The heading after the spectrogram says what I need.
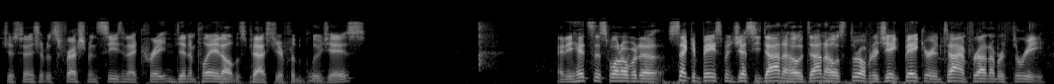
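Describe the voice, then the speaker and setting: A man does live radio baseball play-by-play in a very bright, forceful voice. His pitch sits in the middle, and he delivers each detail as sports commentary, clicking along from stats to action. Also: fast talker.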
